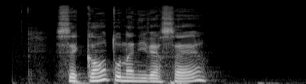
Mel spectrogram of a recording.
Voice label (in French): pronunciation fr c'est quand ton anniversaire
